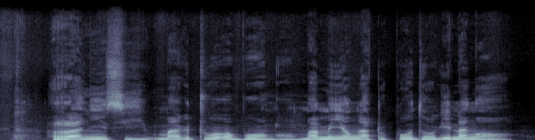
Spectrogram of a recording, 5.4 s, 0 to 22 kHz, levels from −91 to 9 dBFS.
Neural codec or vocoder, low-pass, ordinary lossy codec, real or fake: none; none; none; real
